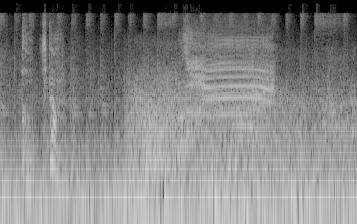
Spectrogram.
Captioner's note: pained cry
